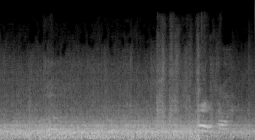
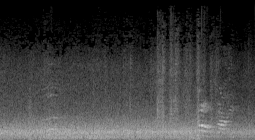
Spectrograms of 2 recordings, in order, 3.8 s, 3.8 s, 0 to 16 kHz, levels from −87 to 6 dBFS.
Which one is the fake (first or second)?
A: first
